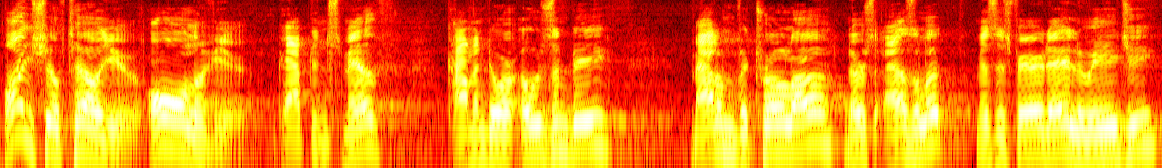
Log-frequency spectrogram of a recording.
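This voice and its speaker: An actor playing a small-town banker who rehearses as a radio-mystery inspector, speaking deliberately with measured pauses. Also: male voice, a little high, animated, a bit bright. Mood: grandly suspenseful. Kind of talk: film acting, mock radio-mystery delivery. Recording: reverberant hall, music behind.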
